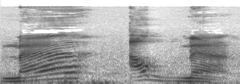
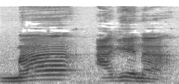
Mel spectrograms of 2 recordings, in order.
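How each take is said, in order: First: The g and n sounds come directly together. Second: A vowel is inserted between the g and n. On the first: The speaker calls it right. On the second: The speaker calls it wrong.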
